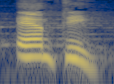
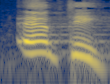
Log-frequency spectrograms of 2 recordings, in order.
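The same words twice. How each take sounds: First: Said in the usual way. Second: Mild mock shock. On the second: Officers finding the prison empty, mild mock shock. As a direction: repeat it with astonished emphasis.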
